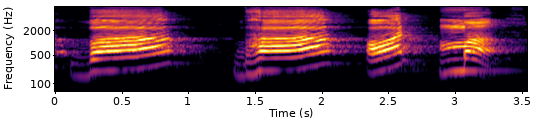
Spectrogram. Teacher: इनके उच्चारण में जो है गर्जना होती है जब इनका उच्चारण करते हैं तो गर्जना होती है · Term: सघोष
